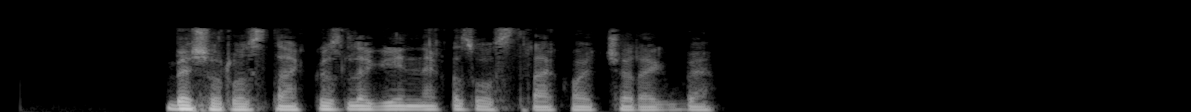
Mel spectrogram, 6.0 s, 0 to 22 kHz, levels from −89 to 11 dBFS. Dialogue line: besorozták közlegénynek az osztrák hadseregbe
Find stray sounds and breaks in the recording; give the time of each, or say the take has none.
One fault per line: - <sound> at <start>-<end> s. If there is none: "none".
none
